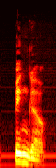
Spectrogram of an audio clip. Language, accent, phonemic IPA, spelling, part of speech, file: English, US, /ˈbɪŋ.ɡoʊ/, bingo, noun / interjection / adjective / verb, En-us-bingo.ogg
